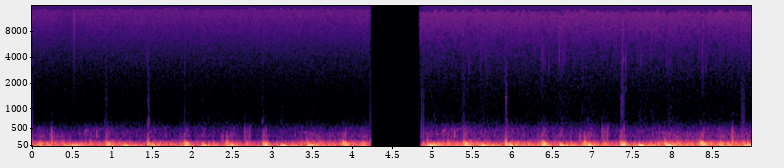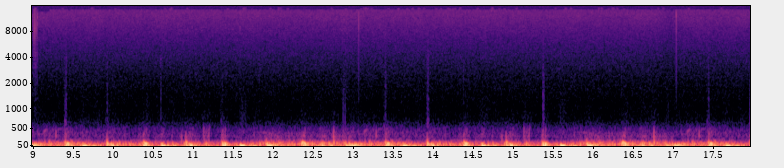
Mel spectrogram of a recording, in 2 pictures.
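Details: Congestive heart failure: muffled, rumbling heartbeat near 60 a minute with a continuous murmur-like noise between beats.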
